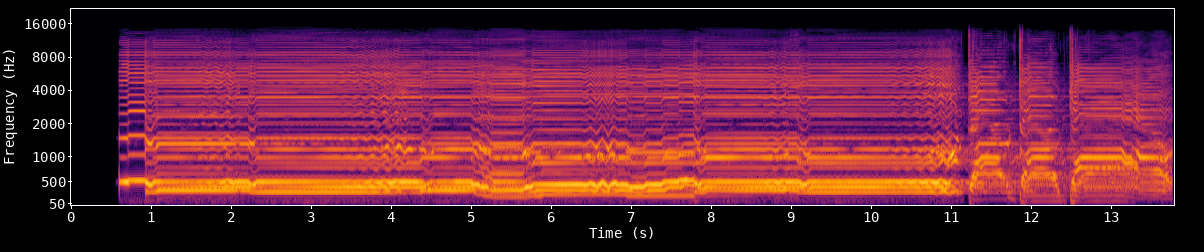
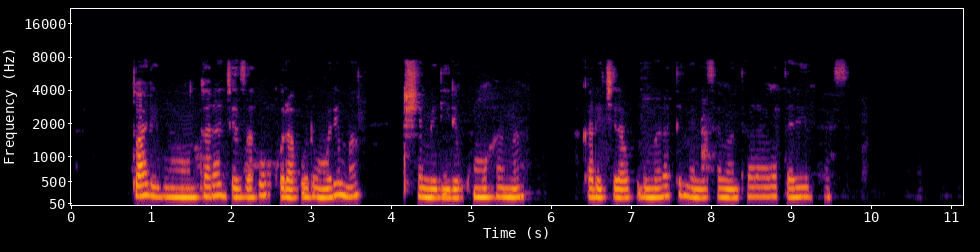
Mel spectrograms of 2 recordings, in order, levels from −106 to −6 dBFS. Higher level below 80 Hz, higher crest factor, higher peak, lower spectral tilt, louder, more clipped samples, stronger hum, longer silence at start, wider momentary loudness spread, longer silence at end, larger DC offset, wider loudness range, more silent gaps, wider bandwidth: second, -84 dBFS vs -76 dBFS; about the same, 14 dB vs 18 dB; about the same, -10 dBFS vs -12 dBFS; second, -2.5 dB/octave vs -7.5 dB/octave; first, -24 LUFS vs -31 LUFS; neither; neither; second, 0.6 s vs 0.75 s; second, 6 LU vs 9 LU; second, 0.05 s vs 1.5 s; neither; about the same, 3 LU vs 5 LU; second, none vs 6.06-6.28 s; first, 13.5 kHz vs 7.6 kHz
